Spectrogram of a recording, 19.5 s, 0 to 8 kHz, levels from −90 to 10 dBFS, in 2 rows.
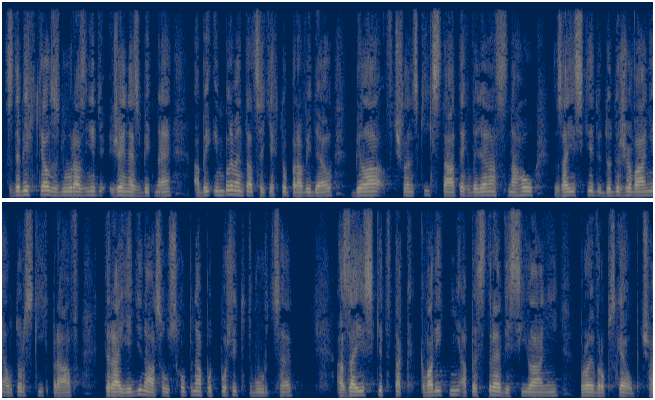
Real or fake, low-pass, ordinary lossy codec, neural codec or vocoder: real; none; none; none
